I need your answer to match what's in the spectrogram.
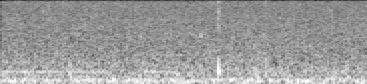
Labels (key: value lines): label: ambient
recorder: HydroMoth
